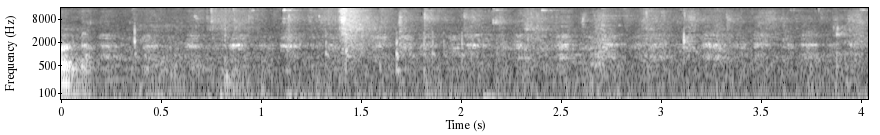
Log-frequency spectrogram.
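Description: A French bulldog panting steadily, with a few light clicks about a third of the way through.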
